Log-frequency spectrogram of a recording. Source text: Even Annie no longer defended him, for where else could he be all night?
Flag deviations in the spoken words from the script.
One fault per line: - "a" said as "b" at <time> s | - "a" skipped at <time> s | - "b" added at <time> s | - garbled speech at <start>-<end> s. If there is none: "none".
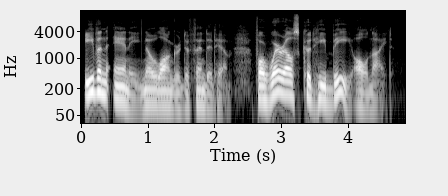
none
